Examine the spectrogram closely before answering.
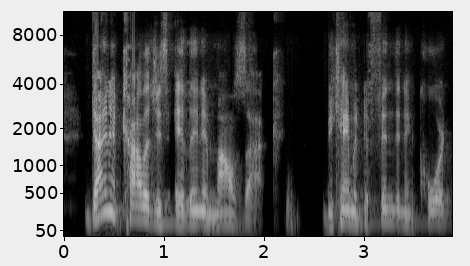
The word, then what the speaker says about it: Malzac: Again, it's the picture of Dr. Helena Malzac, or Malzaki, how they might pronounce it in Brazil. Gynecologist Helena Malzac became a defendant in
